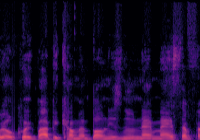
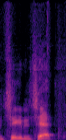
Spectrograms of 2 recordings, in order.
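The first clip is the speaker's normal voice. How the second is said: usual speaking voice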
